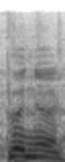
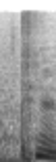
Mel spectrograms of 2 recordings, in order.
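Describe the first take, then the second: First: It is said as two syllables, added vowel. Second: It is said as one syllable, no added vowel. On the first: The tyre is fully inflated and ready to drive. The speaker calls it right. "tu as 3,5 bars, tu peux rouler" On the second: The tyre is leaking air and goes nowhere. The speaker calls it wrong. "Tu as de l'air qui s'échappe"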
